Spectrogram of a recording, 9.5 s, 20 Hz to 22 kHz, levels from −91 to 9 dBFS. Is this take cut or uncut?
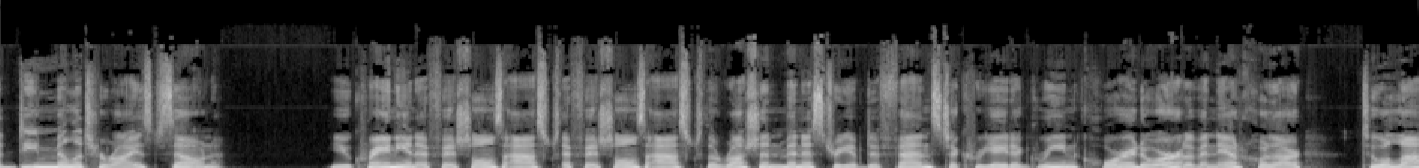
cut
